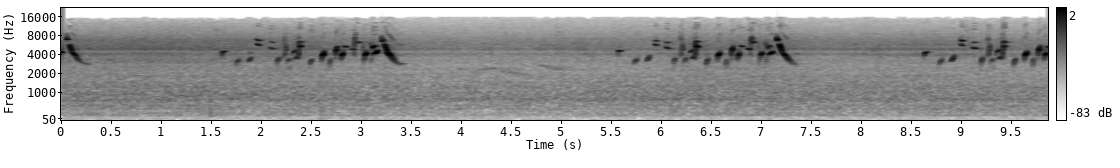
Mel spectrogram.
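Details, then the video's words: Wild European goldfinch singing in nature: three bursts of bright, tinkling, twittering notes, each lasting about two seconds with quiet gaps between them, over a steady soft hiss of background noise. "Wild goldfinch in nature, Amazing singing !!"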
